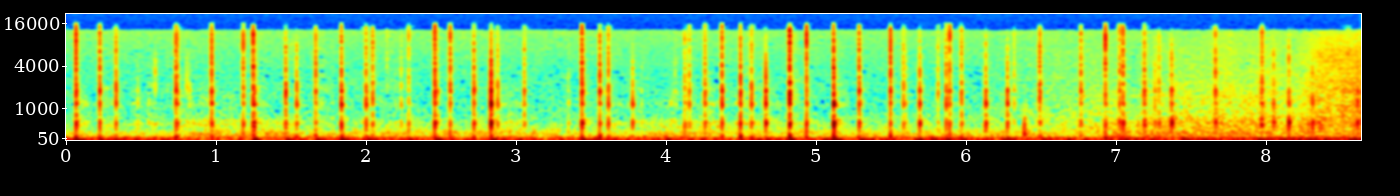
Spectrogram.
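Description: Long nails tap and scratch the glossy cover of a small, solid paperback manga volume. The result is a quick, irregular run of sharp, dry clicks with very short decay, over a soft scratchy rustle and a low background hum.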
